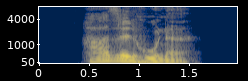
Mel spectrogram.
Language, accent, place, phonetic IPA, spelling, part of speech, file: German, Germany, Berlin, [ˈhaːzl̩ˌhuːnə], Haselhuhne, noun, De-Haselhuhne.ogg
- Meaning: dative singular of Haselhuhn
